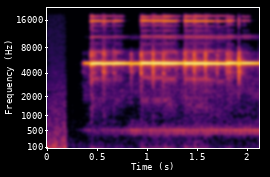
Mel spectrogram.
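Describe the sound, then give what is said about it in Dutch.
A small bell rings without pause for about two seconds, a bright, high, sustained tone that pulses rapidly as it is shaken, with no voices. “Ja, het belletje van Mira.”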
